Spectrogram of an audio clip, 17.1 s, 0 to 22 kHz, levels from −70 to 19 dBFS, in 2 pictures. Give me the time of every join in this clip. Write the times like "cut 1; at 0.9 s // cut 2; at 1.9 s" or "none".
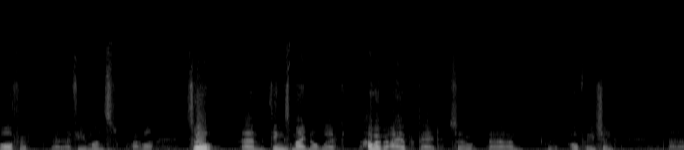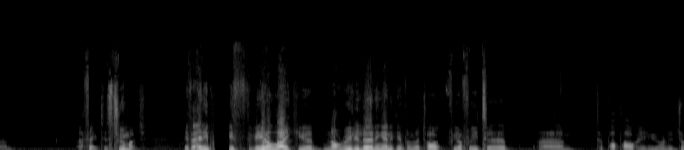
none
